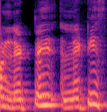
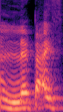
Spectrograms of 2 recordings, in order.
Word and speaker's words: lattice: जो पार्टिकल्स हैं इसको लेटिस पॉइंट बोलेंगे, लेटाइस पॉइंट, ठीक है। देखो लेटाइस पॉइंट या लेटिस पॉइंट दोनों सेम ही है, प्रोनाउंसिएशन का खेल है।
